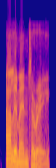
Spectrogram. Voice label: "Alimentary", British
